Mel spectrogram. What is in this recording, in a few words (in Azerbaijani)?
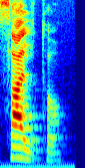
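"salto", Azerbaijani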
